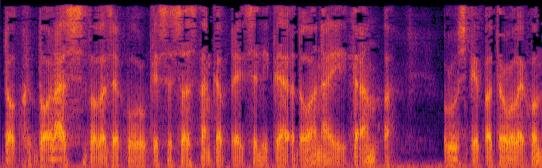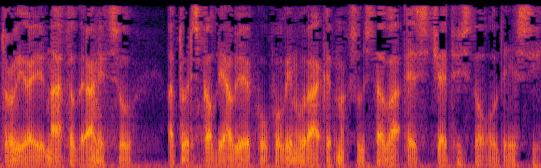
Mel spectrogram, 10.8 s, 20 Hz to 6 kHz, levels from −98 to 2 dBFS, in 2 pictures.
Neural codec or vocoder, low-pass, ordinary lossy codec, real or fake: autoencoder, 22.05 kHz, a latent of 192 numbers a frame, VITS, trained on many speakers; 5.4 kHz; MP3, 24 kbps; fake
